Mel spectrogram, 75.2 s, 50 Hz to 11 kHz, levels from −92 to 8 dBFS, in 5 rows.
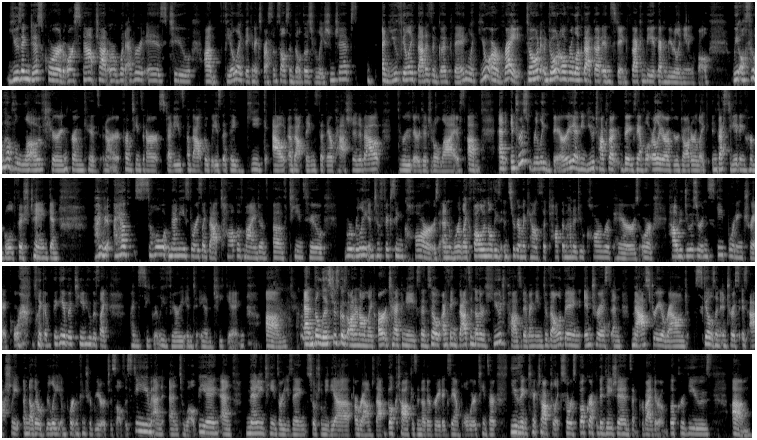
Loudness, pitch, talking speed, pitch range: -31 LUFS, 185 Hz, 190 wpm, 165-210 Hz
